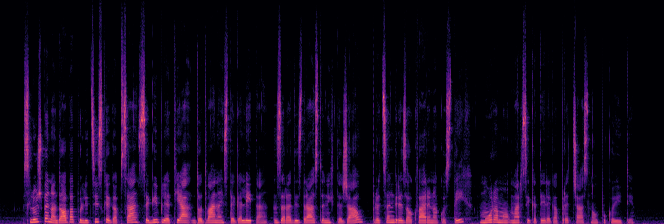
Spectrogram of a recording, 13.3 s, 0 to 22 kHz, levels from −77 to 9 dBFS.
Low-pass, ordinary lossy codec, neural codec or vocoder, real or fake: none; none; none; real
